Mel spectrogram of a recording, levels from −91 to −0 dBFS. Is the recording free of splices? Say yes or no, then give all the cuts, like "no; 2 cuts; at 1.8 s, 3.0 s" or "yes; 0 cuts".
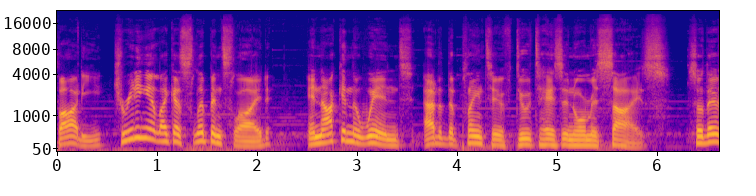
yes; 0 cuts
